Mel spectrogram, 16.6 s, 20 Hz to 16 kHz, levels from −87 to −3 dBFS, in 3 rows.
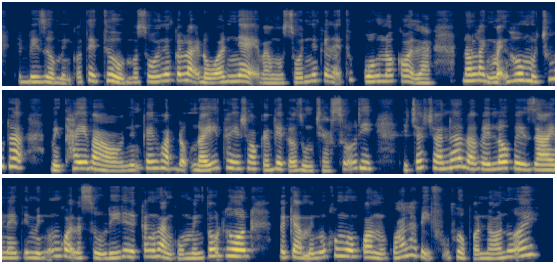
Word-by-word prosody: Thì 215 - -11
bây 220 0 0
giờ 215 -2 0
mình 175 -3 -8
có 210 - -10
thể 265 - 0
thử 245 -8 +3
một 200 +2 -8
số 225 +2 -1
những 270 +1 +1
cái 280 0 +2
loại 260 -8 +2
đồ 190 -1 -1
ăn 220 +5 +1
nhẹ 245 -6 +1
và 180 - -5
một 175 0 -6
số 195 +2 -5
những 260 +6 -4
cái 265 - -2
loại 215 - -6
thức 310 0 -17
uống 230 +1 +1
nó, 245 - -1
gọi 240 -5 -1
là, 180 0 -2 0.3
nó 260 0 +2
lành 270 -7 +1
mạnh 195 - +2
hơn 275 +3 +2
một 235 - 0
chút 350 +8 -5
á. 350 -4 +4 0.3
Mình 200 -3 0
thay 275 -1 +4
vào 200 -8 +2
những 215 +5 -5
cái 290 -1 +1
hoạt 275 -3 +1
động 220 - -2
đấy, 215 +8 +3
thay 290 -3 +1
cho 265 -2 -1
cái 210 -5 -5
việc 260 -1 +1
là 185 - +1
dùng 195 -2 -4
trà 190 -1 -9
sữa 230 +9 -4
đi 280 -3 -1 0.3
thì 210 - -7
chắc 300 - +1
chắn 275 -3 0
á, 345 +3 +3
là 270 -7 +2
về 245 -2 +2
lâu 275 +4 +5
về 250 -2 +4
dài 220 -1 +3
này, 215 -1 -1
thì 225 - -3
mình 220 0 -2
cũng, 295 - -5
gọi 285 -2 +2
là, 220 - -2
xử 220 -3 -3
lý 215 +3 -1
được 275 - -1
căng 270 0 0
thẳng 230 -8 +1
của 185 - -6
mình 205 +2 -3
tốt 295 +1 +3
hơn. 285 -2 +8 0.3
Với 230 - -1
cả 250 -4 +3
mình 205 - -2
cũng 245 +3 -1
không 300 0 -2
có 270 -1 +4
còn 230 -5 +1
quá 225 +6 -3
là 325 0 -3
bị - - -4
phụ - - -15
thuộc 225 -4 -1
vào 185 - -3
nó 200 +1 -2
nữa 260 +4 0
ấy. 350 +4 0
235 Hz, 325 wpm, -21 LUFS, 205-275 Hz, 0.3 s, hơn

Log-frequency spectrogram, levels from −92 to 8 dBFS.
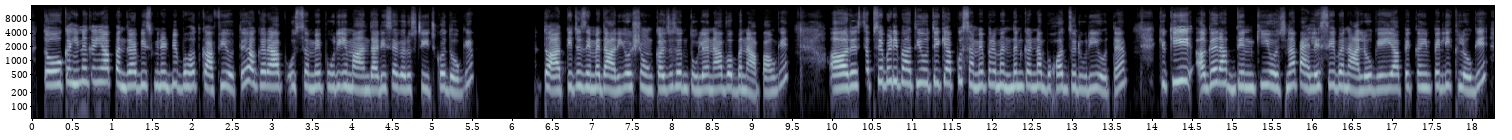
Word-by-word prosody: तो 295 +1 +5
कहीं 320 -1 0
न 350 0 -1
कहीं 345 0 -1
15-20 285 -1 0
मिनट 285 -2 -1
भी 310 - -1
बहुत 275 +1 -2
काफ़ी 255 +2 0
होते 255 +1 -3
हैं 360 - 0
अगर 290 -4 +1
आप 275 0 +5
उस 265 +1 -7
समय 270 -1 -2
पूरी 270 0 -2
ईमानदारी 235 -1 0
से 275 - -3
अगर 245 -3 0
उस 245 0 -6
चीज़ 240 -5 -3
को 265 - +1
दोगे 225 - -4 0.9
तो 275 - +1
आपकी 230 +4 +3
जो 280 - -2
ज़िम्मेदारी 245 -3 +2
और 265 - +2
शौक 260 -4 -3
का 240 - +2
जो 255 - -5
संतुलन 245 -3 -2
है - - +2
आप 245 - -2
वो 255 - +2
बना 230 -5 -1
पाओगे। 215 - -4 0.6
और 260 +3 +7
सबसे 320 +4 -2
बड़ी 355 +1 +2
बात 320 -3 -1
ये 325 - +1
होती 325 -1 -2
है - - +2
कि 325 - -2
आपको 320 +3 -2
समय 295 -5 -1
प्रबंधन 280 -2 -1
करना 280 0 -2
बहुत 255 -1 -3
ज़रूरी 240 -1 -5
होता 225 -1 -3
है। 300 - -2 0.4
क्योंकि 345 +4 +7 0.2
अगर 310 +6 +3
आप 320 - +2
दिन 270 -2 +1
की 300 - -4
योजना 270 0 0
पहले 255 -3 +2
से 295 +1 -4
ही - - 0
बना 260 -5 +1
लोगे 235 +1 -1
या 250 +1 +1
फिर 265 - -4
कहीं 260 -1 -1
पे 280 - 0
लिख 275 +1 -5
लोगे, 240 - +1
270 Hz, 230 wpm, -23 LUFS, 245-290 Hz, 0.9 s, और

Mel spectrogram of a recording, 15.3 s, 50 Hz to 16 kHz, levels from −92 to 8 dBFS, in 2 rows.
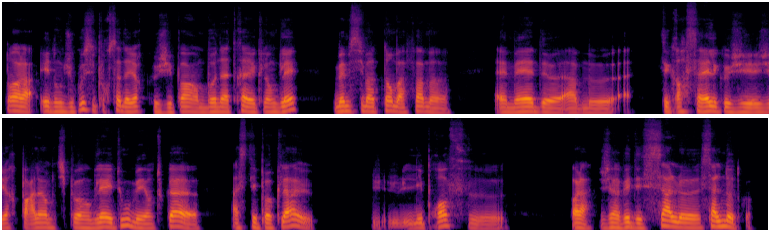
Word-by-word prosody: Voilà 125 -3 +4
et 125 - 0
donc, 115 0 -3
du 110 +1 -6
coup, 165 - -2
c'est 145 -7 -7
pour - - -13
ça 130 - 0
d'ailleurs 120 +1 +1
que 110 - -8
j'ai 105 0 -5
pas 115 - 0
un 110 -2 -1
bon 110 +2 0
attrait 105 -1 +1
avec 105 0 +2
l'anglais, 110 +8 +2 0.4
même 120 +2 +2
si 120 +1 -9
maintenant 115 +2 0
ma 105 -3 +1
femme, 115 0 -1
heu, 90 -3 -4 0.5
elle 105 - -2
m'aide, 110 +1 +4
heu, 95 -2 +1
à 95 0 -2
me 90 0 -4 0.5
c'est - - -2
grâce 110 +1 -5
à 115 - +5
elle 115 0 +5
que 110 - -1
j'ai 105 0 -2
j'ai 100 +2 -2
reparlé 115 +1 -1
un 115 - +1
petit 105 - -10
peu 115 - -1
anglais 110 +4 +3
et - - -4
tout, 160 +4 -3
mais 110 -4 0
en 100 - -4
tout 100 - -15
cas, - - +6
heu, - - -3 0.3
à - - -2
cette - - -14
époque - - 0
là, - - +5
l - - -2 0.8
les 90 +10 -6
profs, 140 +4 -1
heu, 95 -3 -8 0.7
voilà, 110 -4 +4
j'avais 115 +3 +1
des 110 -2 -2
sales, 135 +4 +3
heu, 110 -2 +3
sales 135 +5 +3
notes, - - +3
quoi. - - -16
110 Hz, 245 wpm, -27 LUFS, 105-120 Hz, 0.8 s, cas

